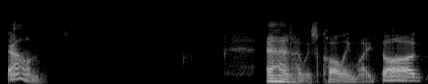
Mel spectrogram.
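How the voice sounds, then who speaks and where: An older man from Pennsylvania in the United States, with a North American accent and a gravelly, fairly high-pitched voice, tells a personal story. He is unhurried, plain-spoken and folksy, as if handing down a lesson. The recording is dull, muffled and lo-fi.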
